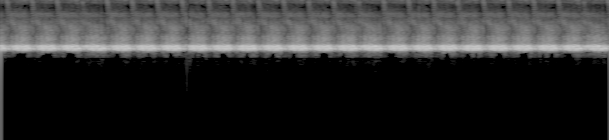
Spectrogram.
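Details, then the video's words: Farm meadow at night under a full moon in summer, crickets keep up a shrill, regular trill pulsed around four times a second, with one brief dropout near two seconds. "Cricket chirping sounds for sleeping - sleep and relaxation nature sounds at night"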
